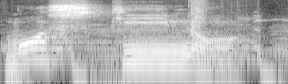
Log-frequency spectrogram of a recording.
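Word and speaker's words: Moschino: ini sering kita baca sebagai moscino mosino padahal pengucapannya yang benar itu sebenarnya Gampang moskino moskino moskino Oke Langsung aja kita lanjut ke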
